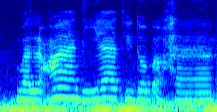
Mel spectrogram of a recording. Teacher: Terdapat hukum bacaan idhar qamariyah karena di sini terdapat alif lam bertemu dengan salah satu huruf idhar qamariyah yaitu huruf ain yang dibaca jelas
